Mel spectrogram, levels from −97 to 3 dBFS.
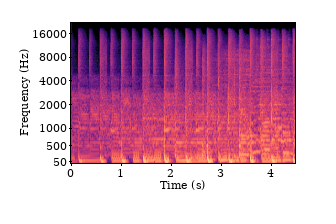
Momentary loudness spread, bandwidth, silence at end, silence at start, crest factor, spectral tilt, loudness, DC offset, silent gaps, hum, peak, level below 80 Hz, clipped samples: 8 LU; 18.5 kHz; 0 s; 0 s; 14 dB; -5 dB/octave; -16 LUFS; under 0.1%; none; none; 0 dBFS; -20 dBFS; under 0.1%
